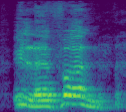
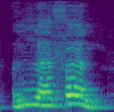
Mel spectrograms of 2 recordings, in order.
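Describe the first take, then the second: First: "Eleven" drawn out slowly as "ilevan", Scottish style; Scottish accent. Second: "Eleven" said high and falling in a Welsh lilt; Welsh accent. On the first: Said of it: "We try Scottish accent then". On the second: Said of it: "Do we do it in a Welsh accent". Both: Pretend.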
